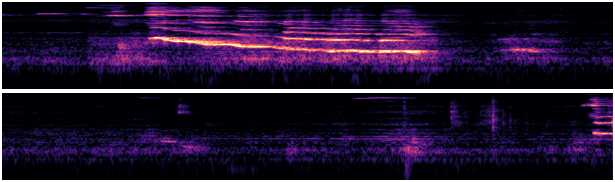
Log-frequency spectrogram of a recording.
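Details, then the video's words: A Husky waiting for its owner to come home gives a single strong howl of about three seconds that glides steadily downward in pitch, followed by a brief soft whine and then near silence with faint household sounds. "Husky howling and waiting patiently for owner to get back home"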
